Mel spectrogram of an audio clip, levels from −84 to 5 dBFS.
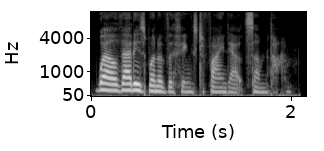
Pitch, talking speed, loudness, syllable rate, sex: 205 Hz, 305 wpm, -18 LUFS, 7.7 syllables/s, female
